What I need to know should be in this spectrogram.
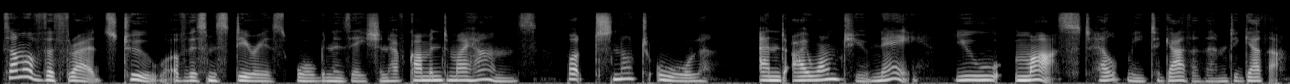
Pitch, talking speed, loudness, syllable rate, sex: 185 Hz, 135 wpm, -20 LUFS, 3.6 syllables/s, female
